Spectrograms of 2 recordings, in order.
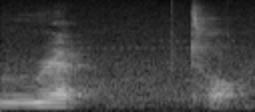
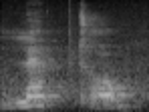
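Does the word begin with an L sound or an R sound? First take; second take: R sound; L sound. First: The word begins with an R sound instead. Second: The word begins with a clear L sound. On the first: "they'll pronounce it as raptop" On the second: "like say laptop"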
